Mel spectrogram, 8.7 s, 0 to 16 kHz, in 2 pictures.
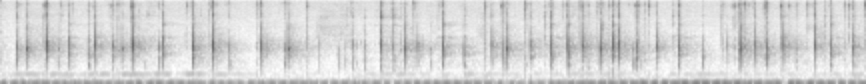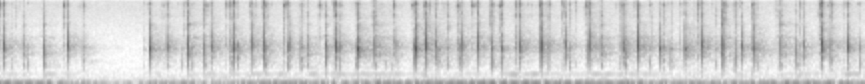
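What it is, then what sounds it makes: Mechanical keyboard typing. A Zoom65 65% mechanical keyboard with white MT3 PBT keycaps on a dark aluminum case rests on a desk mat beside a wooden wrist rest, as fingertips of both hands type on the keys. Dense, rapid clacks run continuously with a bright, short click to each keystroke, then pause briefly near the five-second mark before the typing resumes.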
